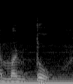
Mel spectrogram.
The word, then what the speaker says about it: منٹو: اس کو ایسے منٹو جو صحیح تلفظ ہے وہ بول جاتے ہیں، صحیح تلفظ ہے منٹو، جس طرح 1-2 ہوتے ہیں.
